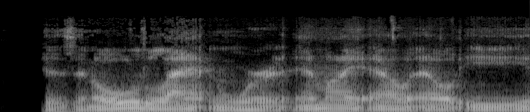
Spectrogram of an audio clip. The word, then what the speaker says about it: mille: Now, the root word of millennials is an old Latin word, M-I-L-L-E. It looks like you want to say mile. It went from Latin to the French language where it's pronounced mille, mille, and it means in French the number 1,000.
